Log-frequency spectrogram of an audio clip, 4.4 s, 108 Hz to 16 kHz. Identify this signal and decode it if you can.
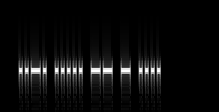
Morse code, heard as a keyed tone, about 20 wpm, 700 Hz. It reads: F5MTH
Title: DXCC-100 Call Signs - 5 Characters - Repeated 2x - 20wpm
